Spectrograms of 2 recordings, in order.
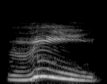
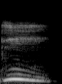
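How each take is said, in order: First: The word starts with a voiced th sound. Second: The word starts with a hard d sound. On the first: The speaker calls it right. "It is the" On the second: The speaker calls it wrong. "A lot of people pronounce this word as D. It is not D"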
